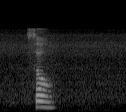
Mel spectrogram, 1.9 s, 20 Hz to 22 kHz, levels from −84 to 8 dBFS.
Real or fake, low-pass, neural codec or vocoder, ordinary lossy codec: real; none; none; none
